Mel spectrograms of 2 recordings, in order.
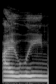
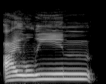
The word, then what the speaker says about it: Ailen: So it's AILEN. Eileen USA. Eileen USA 1098. And Meagan, they got some exclusive footage. Okay. Okay, I don't know who captured the footage, who submitted it. If Eileen herself, Eileen 1098 USA, If she's out there.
